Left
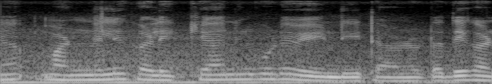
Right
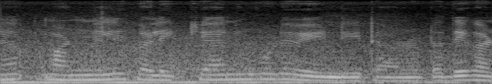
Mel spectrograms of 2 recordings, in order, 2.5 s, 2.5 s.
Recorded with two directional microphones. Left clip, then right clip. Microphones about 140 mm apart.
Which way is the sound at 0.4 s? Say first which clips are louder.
Left 5 dB; 30° left (ahead or behind).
